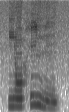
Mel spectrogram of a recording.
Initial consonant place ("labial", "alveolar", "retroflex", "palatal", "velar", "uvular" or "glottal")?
palatal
